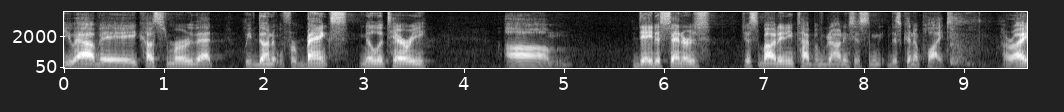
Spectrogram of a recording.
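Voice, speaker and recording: A man's medium-pitched voice with fairly even intonation and big swings in loudness, on a very clean recording with a silent background. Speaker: engineer presenting on grounding. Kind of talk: technical presentation. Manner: fast.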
